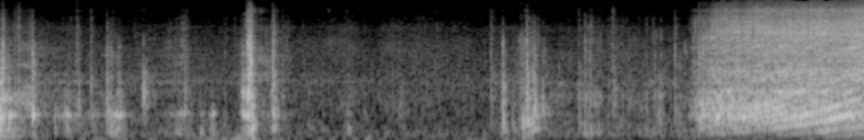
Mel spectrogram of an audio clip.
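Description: A few sharp handling clicks as the tether cord is connected to a Toro battery chainsaw, then near the end the chainsaw's electric motor starts and the chain spins up, rising in pitch and loud.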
